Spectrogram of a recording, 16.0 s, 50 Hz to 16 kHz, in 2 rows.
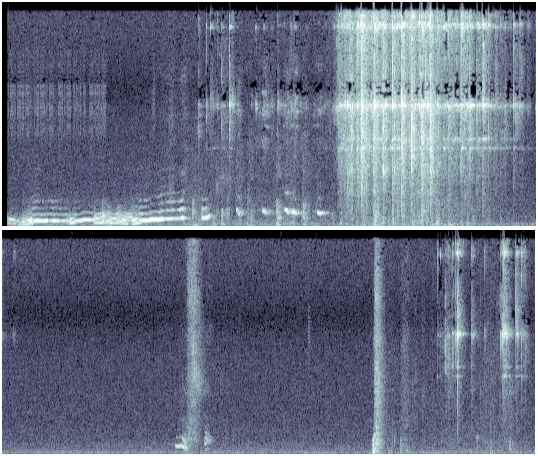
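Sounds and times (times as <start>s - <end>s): dog whimpering: 0.1s - 5.0s
dog whining: 0.1s - 5.0s, 10.6s - 11.2s.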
